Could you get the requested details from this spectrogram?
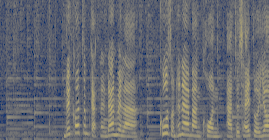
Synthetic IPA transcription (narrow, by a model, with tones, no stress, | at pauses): du˥˩əjkʰɔː˥˩t͡ɕa˧mka˨˩t̪ʰːaː˧ŋdaː˥˩nweː˧laː˧kʰuː˥˩so˩˦nt̪ʰa˧naː˧baː˧ŋkʰo˧nʔaː˨˩t̪̚t͡ɕa˨˩t͡ɕʰa˦˥jt̪u˧ɐjɔː˥˩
